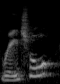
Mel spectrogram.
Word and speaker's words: Rochelle: and that's just because my parents spelled my name like rochelle so no one knows how to pronounce it i answer to rochelle um but it's really pronounced as rachel and um on the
